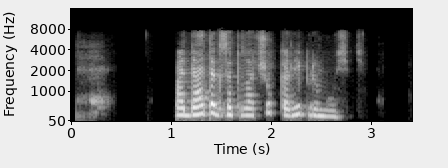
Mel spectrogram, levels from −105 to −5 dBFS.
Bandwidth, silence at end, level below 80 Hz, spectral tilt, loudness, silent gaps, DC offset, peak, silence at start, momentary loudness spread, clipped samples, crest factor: 7.8 kHz; 0.7 s; -64 dBFS; -5.5 dB/octave; -21 LUFS; 0.44-0.74 s, 0.80-1.02 s; under 0.1%; -2 dBFS; 0.2 s; 24 LU; under 0.1%; 20 dB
